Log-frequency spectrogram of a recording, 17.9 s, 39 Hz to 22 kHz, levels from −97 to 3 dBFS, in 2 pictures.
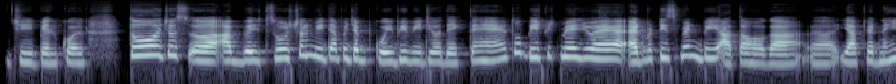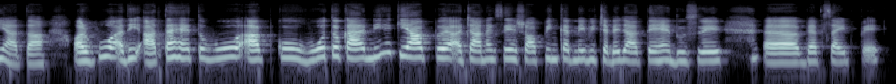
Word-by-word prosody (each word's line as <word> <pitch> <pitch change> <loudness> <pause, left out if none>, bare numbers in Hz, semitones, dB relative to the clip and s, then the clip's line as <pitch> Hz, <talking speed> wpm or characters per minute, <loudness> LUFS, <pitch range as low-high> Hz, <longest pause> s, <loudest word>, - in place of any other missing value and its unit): जी, 210 +1 -7
बिल्कुल 200 0 -5 0.5
तो 335 - +1 0.3
जो 350 - -1
स 345 - -10
अ, - - 0 0.3
आप 230 -1 -1 0.3
सोशल 280 +5 -2
मीडिया 285 -2 -2
पे 285 - -7
जब 260 0 -1
कोई 220 -2 -1
भी 245 +3 -5
वीडियो 220 -1 -7
देखते 200 +2 -8
हैं, 235 +3 -3
तो 430 - -5
बीच-बीच 300 +2 -4
में 300 -1 +1
जो 285 0 -2
है 265 -1 +4
एडवर्टाइज़मेंट 285 +7 -4
भी 285 +1 -4
आता 190 +2 -5
होगा 190 -1 -1 0.3
अ, 190 0 -8
या 205 -2 +1
फिर 225 -2 -6
नहीं 250 +5 -5
आता 185 +1 -1 0.3
और 225 - +7
वो 320 - -4
यदि 280 -2 +1 0.2
आता 285 +8 +3
है 275 - +3
तो 285 - -2
वो 280 +4 -1 0.2
आपको 280 +3 0 0.2
वो 290 +4 +2
तो - - +6
कारण 275 0 +6
नहीं 330 +8 -5
है 435 - -6
कि 335 - -1
आप 295 -1 -1
अचानक 255 -2 +3
से 270 -1 -1
शॉपिंग 250 +2 -3
करने 250 -2 -3
भी 255 - -8
चले 230 +1 -2
जाते 230 0 -1
हैं 245 0 -1
दूसरे 225 +1 -3
अ, 205 -4 +1
वेबसाइट 220 -1 -3
पे? 260 - -8
250 Hz, 190 wpm, -24 LUFS, 220-285 Hz, 0.5 s, और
